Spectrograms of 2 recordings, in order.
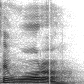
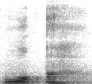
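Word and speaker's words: water: Hend warah. Oke, bahasa Inggrisnya air is warah. or in British is wa but in in Australian we call it war.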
